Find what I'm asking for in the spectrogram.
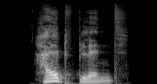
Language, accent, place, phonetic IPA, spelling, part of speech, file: German, Germany, Berlin, [ˈhalpˌblɪnt], halbblind, adjective, De-halbblind.ogg
- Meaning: purblind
